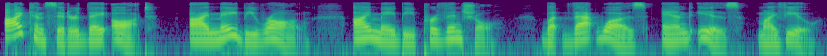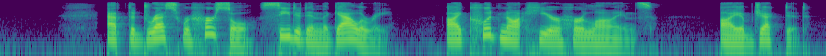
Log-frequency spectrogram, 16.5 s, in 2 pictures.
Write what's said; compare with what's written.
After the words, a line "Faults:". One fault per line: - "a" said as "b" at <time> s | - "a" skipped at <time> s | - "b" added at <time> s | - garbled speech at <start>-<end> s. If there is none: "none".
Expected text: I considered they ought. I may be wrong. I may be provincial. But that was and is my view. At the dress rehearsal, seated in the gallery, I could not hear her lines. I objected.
I considered they ought. I may be wrong. I may be provincial. But that was and is my view. At the dress rehearsal, seated in the gallery, I could not hear her lines. I objected.
Faults:
none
